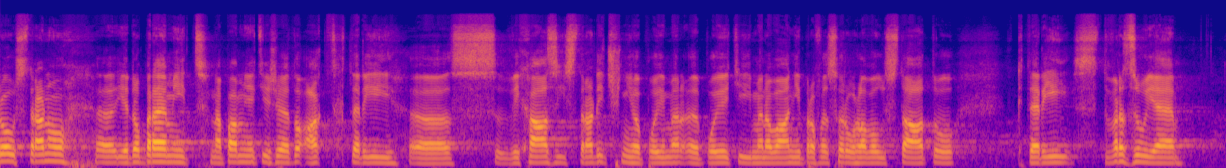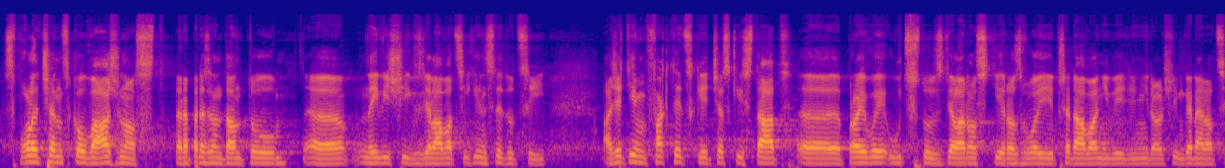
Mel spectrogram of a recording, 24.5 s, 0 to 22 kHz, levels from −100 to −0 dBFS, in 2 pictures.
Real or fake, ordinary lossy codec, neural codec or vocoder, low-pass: fake; Opus, 32 kbps; vocoder, 44.1 kHz, 128 mel bands every 256 samples, BigVGAN v2; 14.4 kHz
